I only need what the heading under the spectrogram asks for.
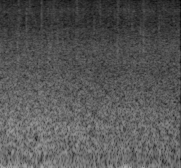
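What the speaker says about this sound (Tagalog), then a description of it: "Tara, ligo tayo ulan." Rain falls outdoors near a river as a dense, loud, steady hiss that fills the whole moment without any break or voices.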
